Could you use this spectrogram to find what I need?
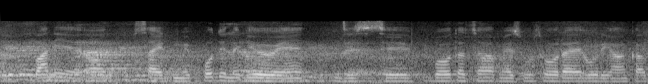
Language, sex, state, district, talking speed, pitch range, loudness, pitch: Hindi, male, Rajasthan, Bikaner, 185 wpm, 150-160 Hz, -16 LUFS, 155 Hz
